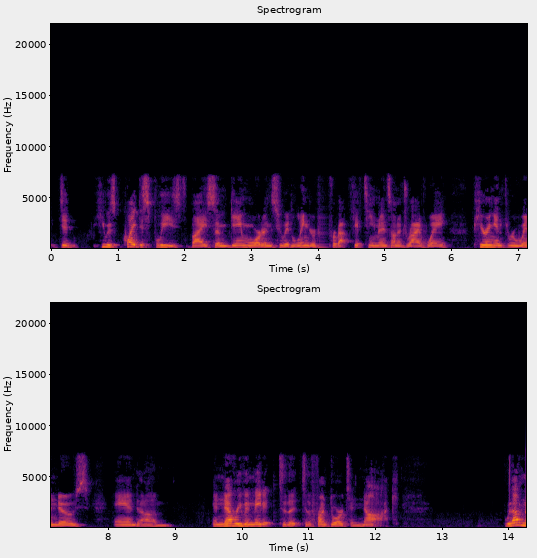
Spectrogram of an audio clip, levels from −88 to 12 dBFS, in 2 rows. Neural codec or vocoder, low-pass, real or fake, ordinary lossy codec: none; 7.2 kHz; real; AAC, 48 kbps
